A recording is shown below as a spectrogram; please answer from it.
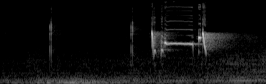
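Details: Prenjak, bar-winged prinia, singing as a lure for other prinias: two faint high ticks, then one loud phrase of a sharp chip, a buzzy rattle over a level high tone, closed by a bright burst; low rumble beneath.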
